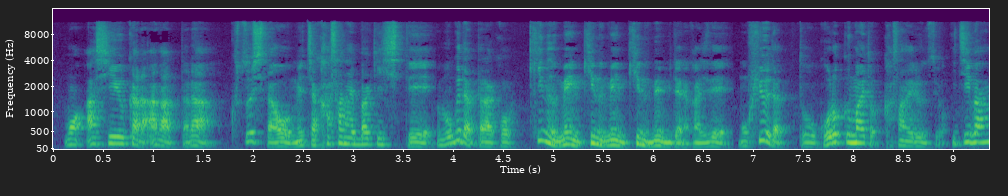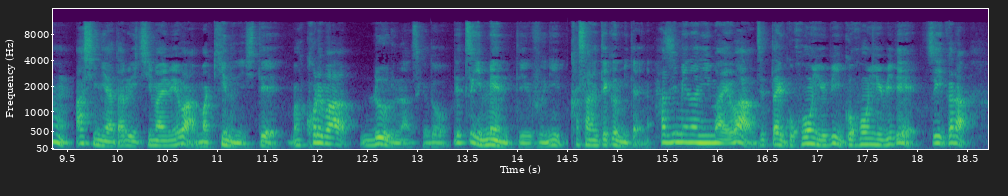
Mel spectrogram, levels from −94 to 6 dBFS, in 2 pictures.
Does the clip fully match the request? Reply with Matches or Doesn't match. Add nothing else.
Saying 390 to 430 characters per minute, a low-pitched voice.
Doesn't match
